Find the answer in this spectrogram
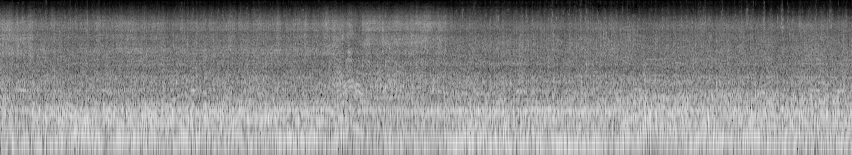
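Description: Drag-racing motorcycle engines idling steadily at the start line, with a brief change in pitch partway through.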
